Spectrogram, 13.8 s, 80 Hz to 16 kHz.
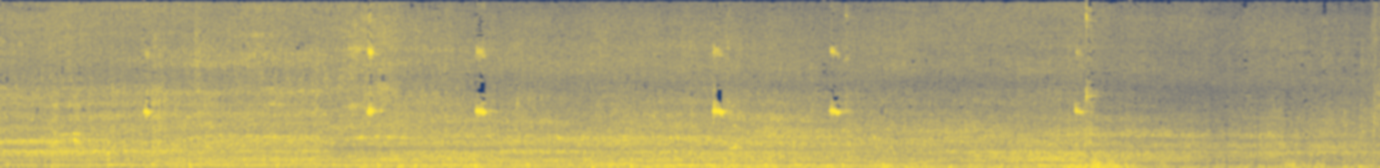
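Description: TransPennine Express Class 185 diesel multiple unit passing close by: a steady rumble of its diesel engines and its wheels running on the rails.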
